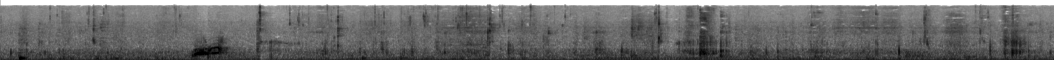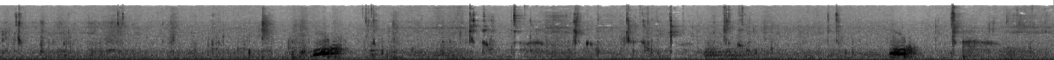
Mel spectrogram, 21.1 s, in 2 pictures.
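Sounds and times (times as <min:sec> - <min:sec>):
open-mouthed chewing: 0:00.0 - 0:21.0
wet mouth clicks and lip smacks: 0:19.6 - 0:20.3.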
